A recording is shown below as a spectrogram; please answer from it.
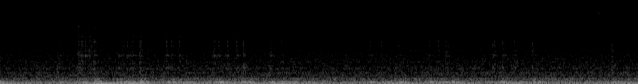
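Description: Faint ticking of a computer mouse scroll wheel in short irregular runs as a web page is scrolled, over a steady low hum.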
